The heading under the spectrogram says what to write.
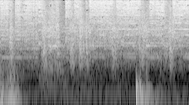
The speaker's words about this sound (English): So the printer's quite slow as well. Sorry if I'm on a slow. What a slow printer.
